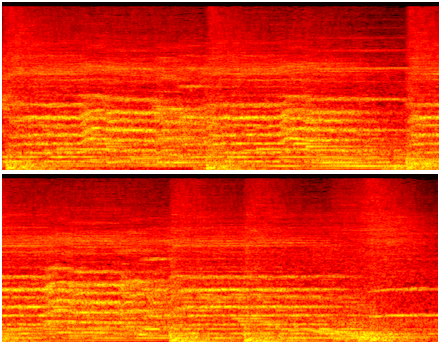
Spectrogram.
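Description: Karaoke backing track playing an orchestral intro with wordless choir-like voices, its chords shifting every few seconds.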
